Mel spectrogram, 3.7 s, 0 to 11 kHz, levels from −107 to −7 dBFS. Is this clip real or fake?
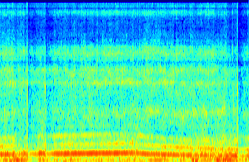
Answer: fake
